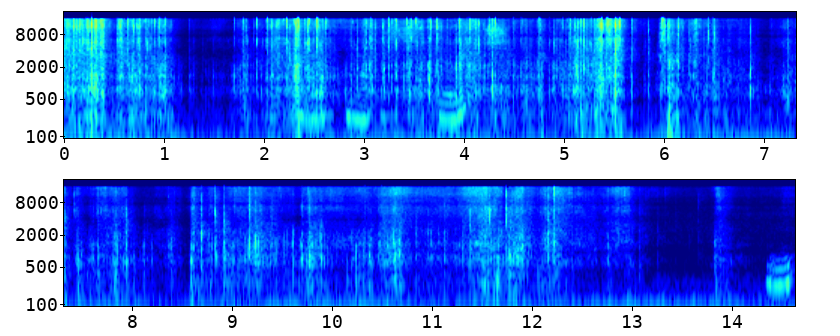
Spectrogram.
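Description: Thin clear plastic packaging bags crinkling and rustling as they are handled: a costume piece is pushed back into one bag, then a second bag is opened. The crinkling is dense and crackly and dies down shortly before the end.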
